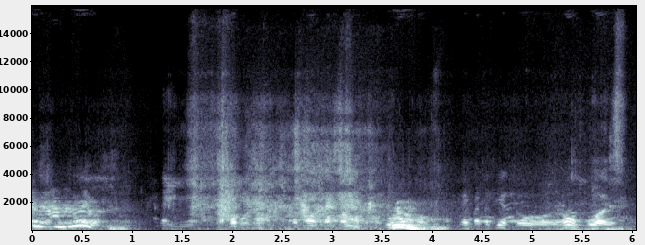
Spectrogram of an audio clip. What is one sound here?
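Water splashes as a net is pulled from a pond.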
